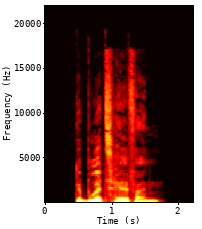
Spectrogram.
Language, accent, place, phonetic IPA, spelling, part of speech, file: German, Germany, Berlin, [ɡəˈbʊʁt͡sˌhɛlfɐn], Geburtshelfern, noun, De-Geburtshelfern.ogg
- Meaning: dative plural of Geburtshelfer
